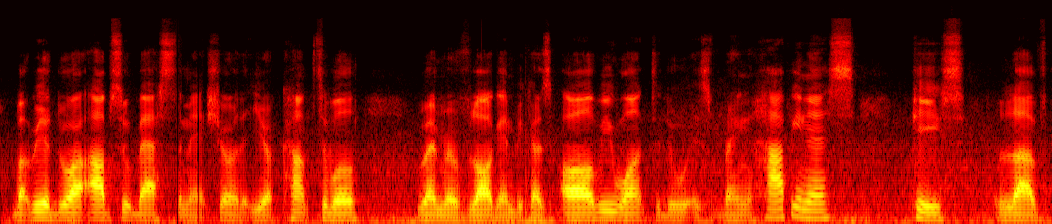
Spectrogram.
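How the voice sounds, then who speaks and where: A man's voice: on the low side, darkish tone. Chatty man vlogging a venue walk-through. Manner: chatty and friendly, frequent fillers. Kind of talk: casual walk-through vlog. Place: venue under a tent, indoors and outdoors.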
